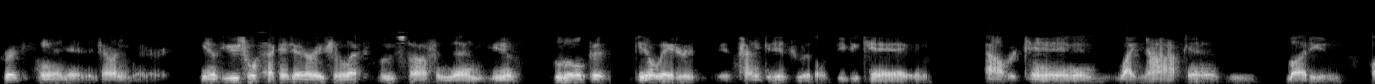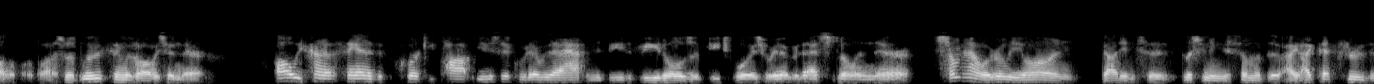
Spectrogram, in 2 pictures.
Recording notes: In this very short, casual phone interview. This interview has been digitally remastered for your listening enjoyment.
